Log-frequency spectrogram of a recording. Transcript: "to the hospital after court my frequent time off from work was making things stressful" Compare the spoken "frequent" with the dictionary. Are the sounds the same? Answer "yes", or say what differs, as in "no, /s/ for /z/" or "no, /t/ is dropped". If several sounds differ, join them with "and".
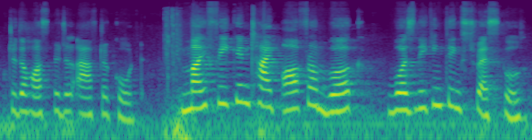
no, /ɹ/ is dropped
